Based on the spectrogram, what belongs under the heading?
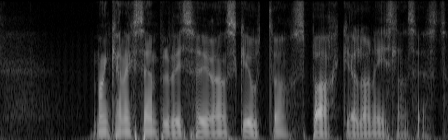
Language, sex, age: Swedish, male, 35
